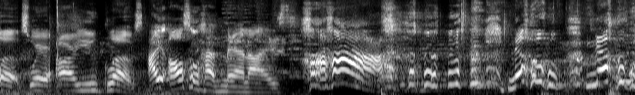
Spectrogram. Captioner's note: laughing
